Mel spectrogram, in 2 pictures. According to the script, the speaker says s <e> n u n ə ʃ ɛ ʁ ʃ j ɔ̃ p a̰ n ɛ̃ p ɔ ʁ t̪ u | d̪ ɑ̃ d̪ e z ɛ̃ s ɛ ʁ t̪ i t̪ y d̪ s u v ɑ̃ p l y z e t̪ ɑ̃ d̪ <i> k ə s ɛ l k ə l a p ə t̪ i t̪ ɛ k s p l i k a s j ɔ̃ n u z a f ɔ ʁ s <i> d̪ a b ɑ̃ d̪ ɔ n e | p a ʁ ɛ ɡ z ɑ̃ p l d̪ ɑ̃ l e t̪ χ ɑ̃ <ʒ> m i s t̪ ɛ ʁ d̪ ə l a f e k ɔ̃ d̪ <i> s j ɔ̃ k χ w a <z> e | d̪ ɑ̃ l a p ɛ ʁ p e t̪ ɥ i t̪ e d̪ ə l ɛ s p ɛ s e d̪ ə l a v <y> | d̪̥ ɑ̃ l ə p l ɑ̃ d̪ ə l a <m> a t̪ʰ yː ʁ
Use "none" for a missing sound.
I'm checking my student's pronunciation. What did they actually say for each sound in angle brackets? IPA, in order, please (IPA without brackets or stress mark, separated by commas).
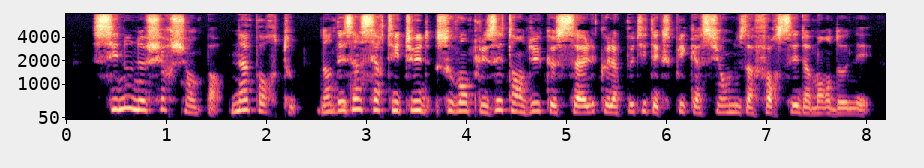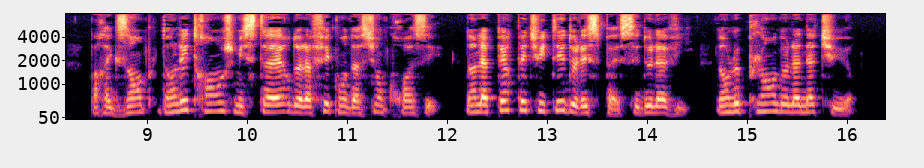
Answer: i, y, e, ʒ, a, z, i, n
